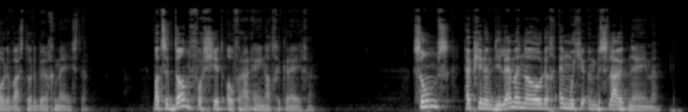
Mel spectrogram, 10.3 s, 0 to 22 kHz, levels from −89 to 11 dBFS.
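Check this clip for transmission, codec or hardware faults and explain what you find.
Nothing stood out on listening to this speech recording.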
